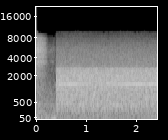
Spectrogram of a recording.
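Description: Single-sideband shortwave receiver hiss on the 40-metre band: steady static cut off at the top like a narrow radio filter, coming up suddenly about half a second in as the radio goes back to receive, with a faint steady whistle running through it.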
